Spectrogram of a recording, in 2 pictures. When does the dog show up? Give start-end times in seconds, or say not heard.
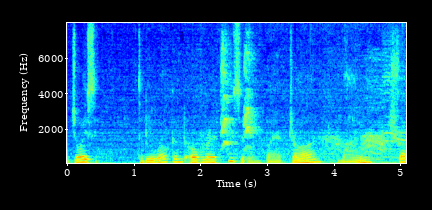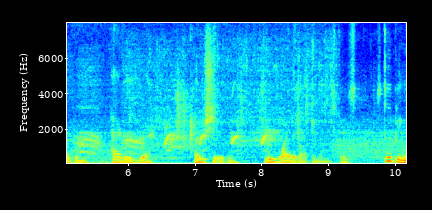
2.3-2.9, 6.5-8.2.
